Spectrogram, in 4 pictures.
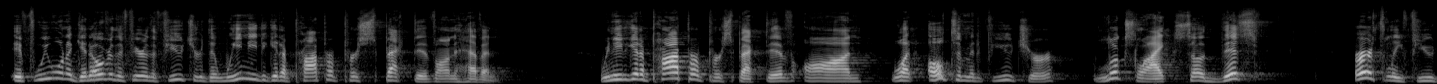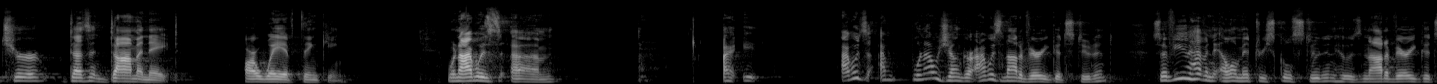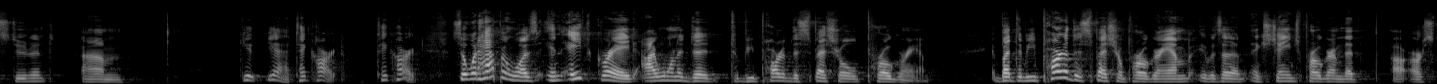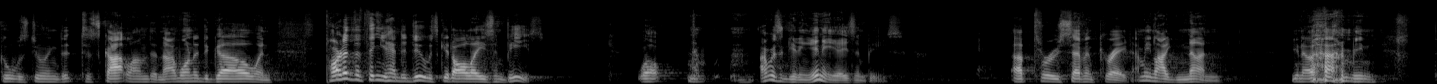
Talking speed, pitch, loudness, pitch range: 170 wpm, 145 Hz, -28 LUFS, 130-180 Hz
